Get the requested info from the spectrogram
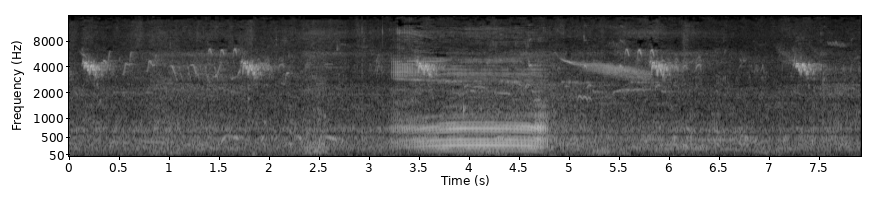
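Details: Cow gives one steady moo of about a second and a half amid background hiss, while birds chirp and whistle faintly throughout.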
